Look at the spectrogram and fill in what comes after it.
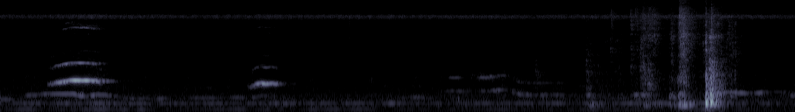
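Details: A male cat, afraid to jump down after climbing, utters two clear plaintive meows, then soft faint murmurs, followed by a burst of thumping and scraping noises, all over a steady background hum.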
